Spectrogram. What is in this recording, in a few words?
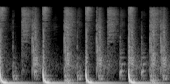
bongo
